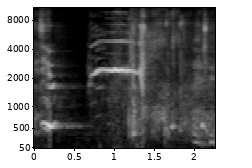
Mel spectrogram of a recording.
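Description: A toddler's brief laugh, then a high-pitched squeal held on one note for a little over half a second.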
